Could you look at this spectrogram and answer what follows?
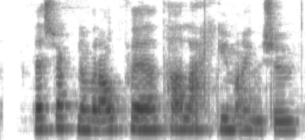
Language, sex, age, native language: Icelandic, female, 12, Icelandic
